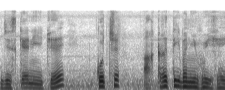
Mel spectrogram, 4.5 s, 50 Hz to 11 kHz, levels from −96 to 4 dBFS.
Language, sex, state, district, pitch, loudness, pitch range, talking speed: Hindi, male, Uttar Pradesh, Jalaun, 125 Hz, -17 LUFS, 105-145 Hz, 95 wpm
